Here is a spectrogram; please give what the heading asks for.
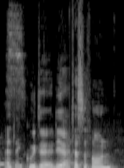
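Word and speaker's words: Ctesiphon: think we did yeah Tessa phone it's spelled with a c uh a little bit confusing but I said saxophone last one um looked it up it's testify I've said Contessa phone at times but no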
